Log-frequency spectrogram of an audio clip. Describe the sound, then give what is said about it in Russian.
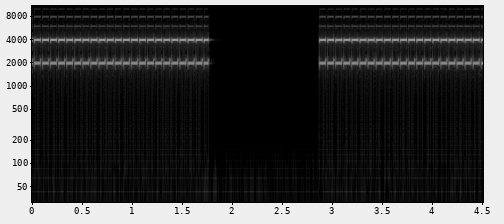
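An electronic telephone ringing: two long bursts of rapid, high-pitched trilling separated by a short silence, steady in loudness and heard alone. “Когда Далила, усталая и расстроенная, поднялась в свою квартиру, ей позвонила Елизавета.”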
